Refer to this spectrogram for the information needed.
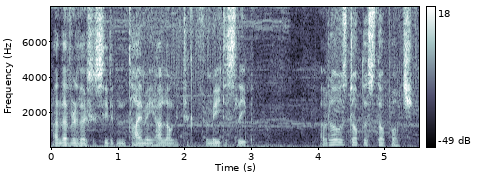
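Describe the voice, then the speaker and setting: Guy acting sardonic time-traveller hero in an audio drama, lowish voice, taunting, music underneath. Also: fairly even intonation, fairly quick, natural voice. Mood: mocking.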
